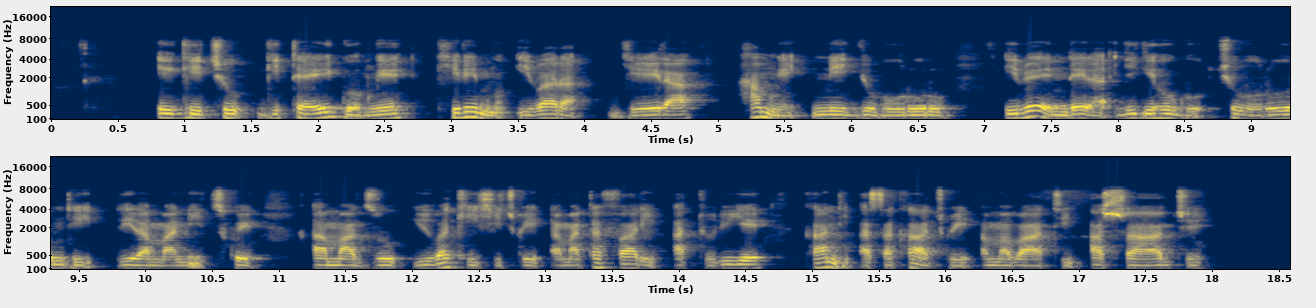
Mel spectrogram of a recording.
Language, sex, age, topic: Rundi, male, 25-35, education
